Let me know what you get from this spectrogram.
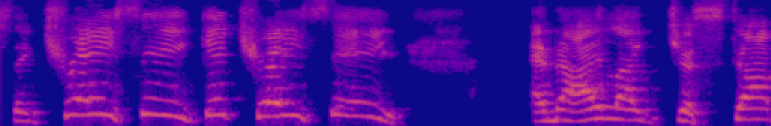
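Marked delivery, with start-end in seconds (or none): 0.2-2.0 mock high, insistent, nonstop demanding holler. Retelling a lady shouting from the back of the room: imitating a lady yelling. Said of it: "'cause she won't stop".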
